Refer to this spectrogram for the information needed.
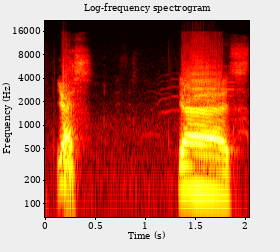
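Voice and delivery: loud triumphant shout. Real, not acted. Gamer cheering a success, triumphant shout. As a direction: celebrate with a big drawn-out cheer.

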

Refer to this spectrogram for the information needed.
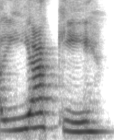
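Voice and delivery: usual speaking voice

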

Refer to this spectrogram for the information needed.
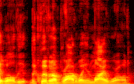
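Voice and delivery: ordinary talk

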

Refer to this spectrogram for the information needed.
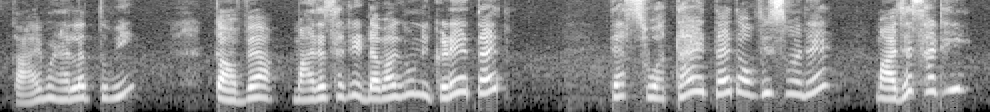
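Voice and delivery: can't believe his ears; stunned disbelief. A narrator's reading. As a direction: Parth thrilled to hear Kavya is coming, rising disbelief. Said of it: "पार्थचा स्वतःच्या कानांवरती विश्वास बसत नाही".

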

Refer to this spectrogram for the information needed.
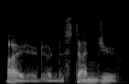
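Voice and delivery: put-on low old rat voice, lecturing; old water rat. Water rat lecturing the duck on friendship, low self-satisfied voice. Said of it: "answered the water rat".

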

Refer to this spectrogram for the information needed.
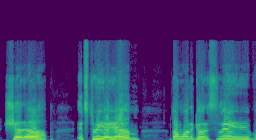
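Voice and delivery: hammed-up high-pitched shouting; yelled film impression. Dwayne in his bed at three A M, hammed-up yelling. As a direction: yell it way up high, overacting the outburst. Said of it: "it was an impression".

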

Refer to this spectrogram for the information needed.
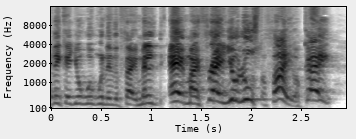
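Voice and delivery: indignant, loud correction; mock interviewer losing patience; confrontational interviewer. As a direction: cut him off and set him straight, loudly. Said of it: "I would've been like this".

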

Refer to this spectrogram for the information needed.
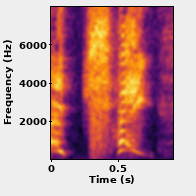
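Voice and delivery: high spoken "ecci" sneeze; high-pitched comic sneeze; acted sneeze. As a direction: burst into a storybook sneeze. Grandma with a cold sneezes.

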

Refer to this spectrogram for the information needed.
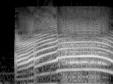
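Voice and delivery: very high, loud held cry; imitated piercing whoop; grandfather's yell. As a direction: holler like grandpa in the cantina. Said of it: "mi abuelo gritaba y decía".

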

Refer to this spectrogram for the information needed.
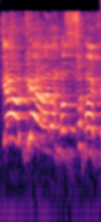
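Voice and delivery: high loud startled cry; startled yell. Real, not acted. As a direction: jump at the scare again. Startled third time.

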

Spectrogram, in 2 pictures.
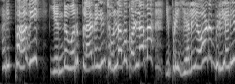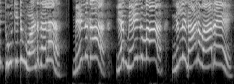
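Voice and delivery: high, indignant yelling after someone; outraged calling out. Acted. Woman chasing friend who took the biryani, outraged shout. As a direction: raise the pitch and call after a runaway.

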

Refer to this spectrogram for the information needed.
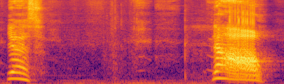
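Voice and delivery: high, loud yes then screamed no; joyful then despairing shout. Real, not acted. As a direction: cheer then howl. Win turned to loss.

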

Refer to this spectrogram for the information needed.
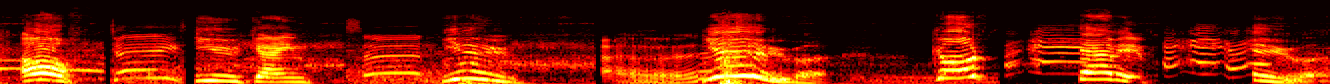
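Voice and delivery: high, shouted burst of fury; real gamer rage; raging at game. Real, not acted. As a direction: scream at the game, pitch climbing as it goes. Rage at game after dying.

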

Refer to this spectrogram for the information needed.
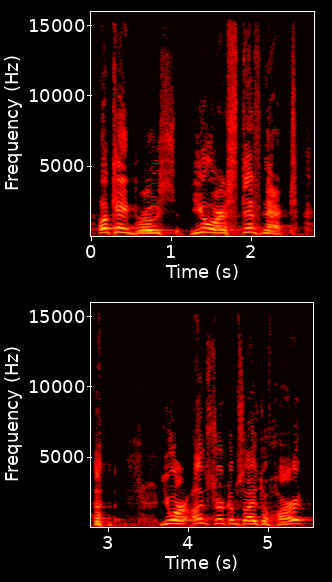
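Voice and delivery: loud, high, hammed-up rebuke; mock accusing sermon. Preacher mock-condemning his friend Bruce, hammed-up loud rebuke. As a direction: jab each charge at him, slow and loud. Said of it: "you end it this way".

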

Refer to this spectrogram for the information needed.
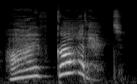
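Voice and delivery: high, bright realisation; excited turkey voice. Acted. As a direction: seize the new idea.

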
